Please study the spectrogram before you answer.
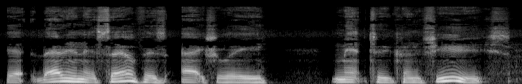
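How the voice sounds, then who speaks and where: A man speaking slowly and haltingly in a personal video monologue, who is hard of hearing and raises his voice at times. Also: fairly low pitch, expressive, dark tone, no room sound. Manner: slow, halting, emphatic delivery.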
